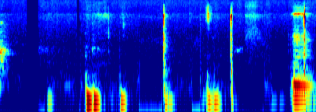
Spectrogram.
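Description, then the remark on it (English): A series of sharp mouse clicks, spaced irregularly over a few seconds, with soft low thumps and handling noise between them, as someone clicks back and forth while viewing a route on a map. “I'm, I'm actually clicking back and forth.”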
